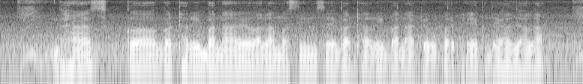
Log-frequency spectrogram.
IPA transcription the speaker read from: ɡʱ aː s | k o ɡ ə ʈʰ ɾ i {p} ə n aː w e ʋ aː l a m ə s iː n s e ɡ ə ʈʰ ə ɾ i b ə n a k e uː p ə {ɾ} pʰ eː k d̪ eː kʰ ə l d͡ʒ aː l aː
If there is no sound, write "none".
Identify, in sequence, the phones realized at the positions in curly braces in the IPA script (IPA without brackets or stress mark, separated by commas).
b, ɾ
